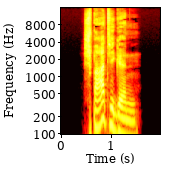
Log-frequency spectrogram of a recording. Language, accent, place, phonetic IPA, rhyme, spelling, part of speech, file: German, Germany, Berlin, [ˈʃpaːtɪɡn̩], -aːtɪɡn̩, spatigen, adjective, De-spatigen.ogg
- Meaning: inflection of spatig: 1. strong genitive masculine/neuter singular 2. weak/mixed genitive/dative all-gender singular 3. strong/weak/mixed accusative masculine singular 4. strong dative plural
